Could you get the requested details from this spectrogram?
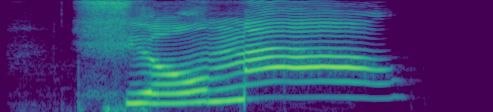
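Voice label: "xiong2mao1", Mandarin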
